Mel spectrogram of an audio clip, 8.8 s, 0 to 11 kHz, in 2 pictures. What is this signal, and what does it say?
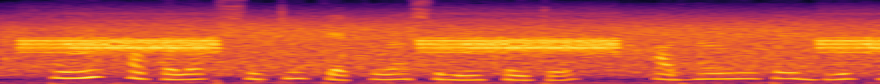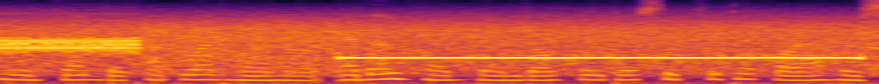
Emergency Alert System (SAME) tones (header bursts, then the 1050 Hz attention tone), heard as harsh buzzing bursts, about 520.83 baud, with radio hiss and speech in Assamese.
